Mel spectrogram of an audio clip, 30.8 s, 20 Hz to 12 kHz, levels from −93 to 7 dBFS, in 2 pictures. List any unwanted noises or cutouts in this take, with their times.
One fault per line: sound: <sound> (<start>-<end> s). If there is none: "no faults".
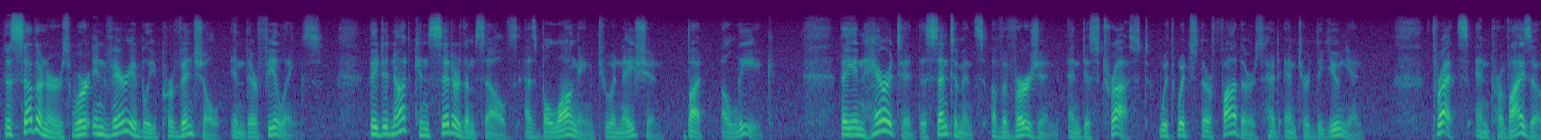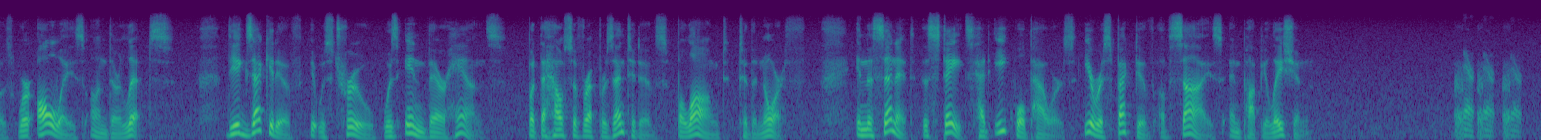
sound: laugh (29.9-30.6 s)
